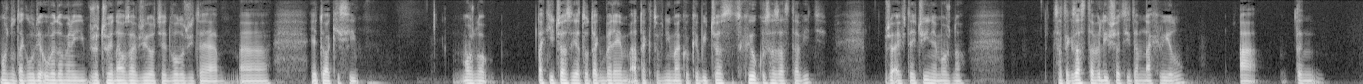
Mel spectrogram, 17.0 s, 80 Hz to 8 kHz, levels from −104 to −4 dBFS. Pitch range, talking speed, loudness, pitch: 105-120 Hz, 165 wpm, -20 LUFS, 110 Hz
